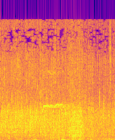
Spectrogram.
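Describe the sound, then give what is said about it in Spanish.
An audience applauds as a guest is introduced and welcomed. The clapping is sustained, dense and fairly loud, holding an even level from start to finish with no voices over it. “Un aplauso os pido para él.”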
